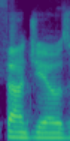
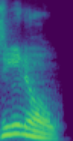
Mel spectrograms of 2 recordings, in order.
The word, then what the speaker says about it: Fangio: Broncos, Vic Fangio's out. Fangio, however you want to say it. Dolphins. Fangino. That's not how it's said.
